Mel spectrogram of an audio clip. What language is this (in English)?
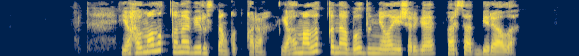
Bashkir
